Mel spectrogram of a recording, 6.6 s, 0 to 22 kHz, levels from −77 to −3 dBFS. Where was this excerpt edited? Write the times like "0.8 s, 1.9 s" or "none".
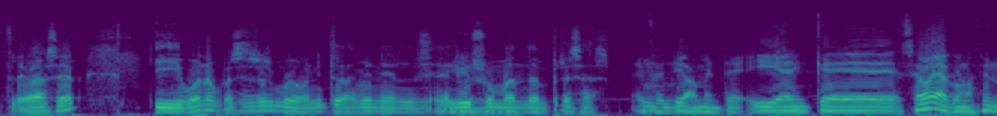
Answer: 0.9 s, 4.1 s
